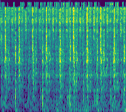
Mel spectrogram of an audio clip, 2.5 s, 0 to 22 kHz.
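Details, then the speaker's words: Single-cylinder Lister stationary engine started from scratch after a magneto chain adjustment (chain slightly stretched). Slow, even beat with crisp regular firing and no misses. It had not been run to temperature for 40 years until recently. Normal running. "don't the old girls start noise that is absolutely splendid"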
